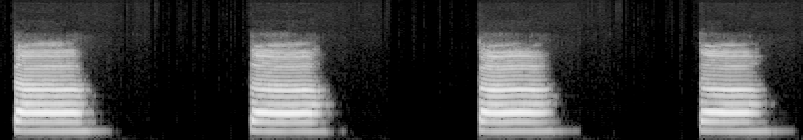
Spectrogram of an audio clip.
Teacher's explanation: ता ता ता का जो पॉइंट है, जो ता जहां से अदा होता है वो है ऊपर वाले सामने के जो दांत हैं दोनों, उन दांतों के पीछे जो अपनी जबान की नोक लगाने से ता अदा होती है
